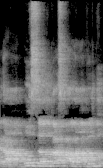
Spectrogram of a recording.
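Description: A woman's voice singing, unaccompanied, in long held notes.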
